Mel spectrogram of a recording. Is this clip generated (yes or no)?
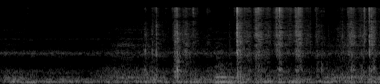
no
